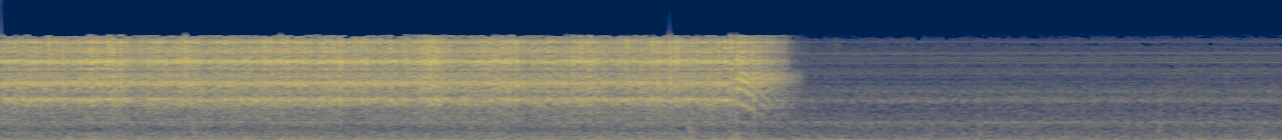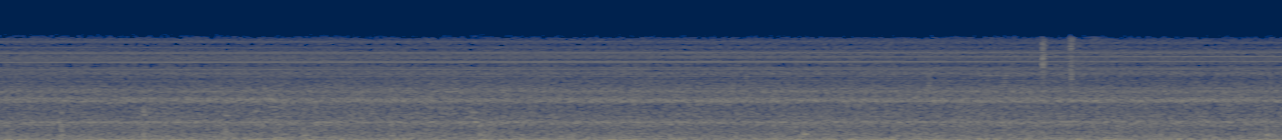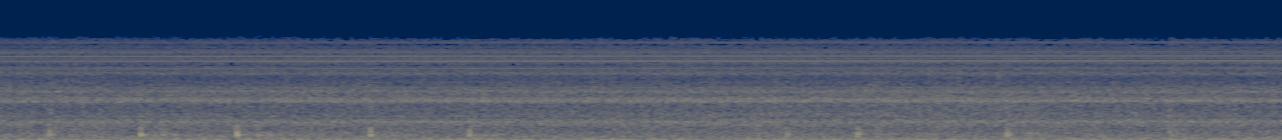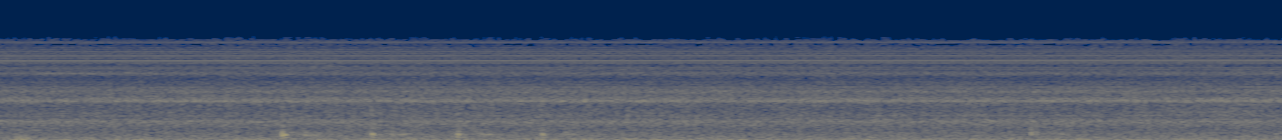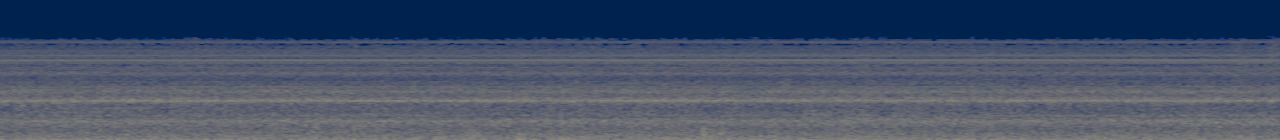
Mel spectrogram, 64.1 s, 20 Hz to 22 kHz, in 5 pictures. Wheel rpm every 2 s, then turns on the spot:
160, 160, 160, 120, 0, 0, 0, 0, 0, 0, 0, 0, 0, 0, 0, 0, 0, 0, 0, 0, 0, 0, 0, 0, 0, 0, 0, 0, 0, 0, 0, 0.
none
